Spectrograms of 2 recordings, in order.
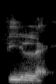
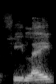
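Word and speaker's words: filé: section it says gumbo filet um or some people may pronounce the gumbo file because it's spelled f-i-l-e but it's a spanish terminology so it's actually the gumbo filet but it comes from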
